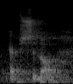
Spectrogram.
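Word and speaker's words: epsilon: अभी देखो student, एप्सिलॉन ई जैसा ये जो स्ट्रक्चर है एप्सिलॉन, इसको क्या प्रोनाउंस करना है? एप्सिलॉन, और उसका मतलब क्या है?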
